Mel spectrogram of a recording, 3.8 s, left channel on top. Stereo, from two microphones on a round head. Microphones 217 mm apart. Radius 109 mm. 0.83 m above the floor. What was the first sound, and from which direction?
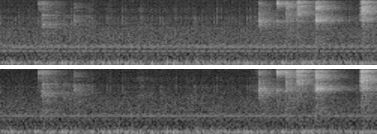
A crack, 30° right (ahead or behind).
